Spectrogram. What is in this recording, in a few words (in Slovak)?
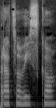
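"pracovisko", Slovak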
